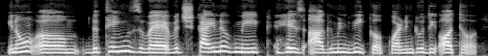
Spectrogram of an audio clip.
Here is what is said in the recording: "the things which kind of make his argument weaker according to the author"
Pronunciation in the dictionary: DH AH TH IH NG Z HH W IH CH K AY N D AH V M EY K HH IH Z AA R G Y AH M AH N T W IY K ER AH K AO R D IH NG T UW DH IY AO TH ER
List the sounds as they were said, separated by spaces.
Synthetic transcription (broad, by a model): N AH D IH NG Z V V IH CH K AY N D AH V M EY K HH IH Z AA R G Y AH M AH N T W IY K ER AH K AO R D IH NG T UW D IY AO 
